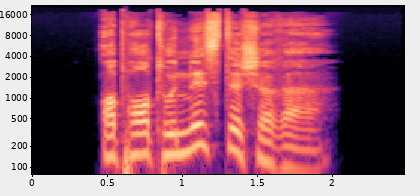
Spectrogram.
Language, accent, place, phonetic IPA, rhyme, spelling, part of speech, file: German, Germany, Berlin, [ˌɔpɔʁtuˈnɪstɪʃəʁɐ], -ɪstɪʃəʁɐ, opportunistischerer, adjective, De-opportunistischerer.ogg
- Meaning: inflection of opportunistisch: 1. strong/mixed nominative masculine singular comparative degree 2. strong genitive/dative feminine singular comparative degree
